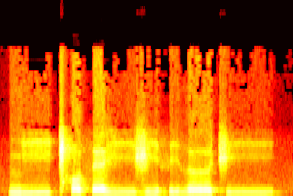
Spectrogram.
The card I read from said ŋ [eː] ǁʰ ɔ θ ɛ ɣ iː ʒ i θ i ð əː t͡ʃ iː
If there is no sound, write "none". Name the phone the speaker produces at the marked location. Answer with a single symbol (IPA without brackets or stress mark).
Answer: iː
